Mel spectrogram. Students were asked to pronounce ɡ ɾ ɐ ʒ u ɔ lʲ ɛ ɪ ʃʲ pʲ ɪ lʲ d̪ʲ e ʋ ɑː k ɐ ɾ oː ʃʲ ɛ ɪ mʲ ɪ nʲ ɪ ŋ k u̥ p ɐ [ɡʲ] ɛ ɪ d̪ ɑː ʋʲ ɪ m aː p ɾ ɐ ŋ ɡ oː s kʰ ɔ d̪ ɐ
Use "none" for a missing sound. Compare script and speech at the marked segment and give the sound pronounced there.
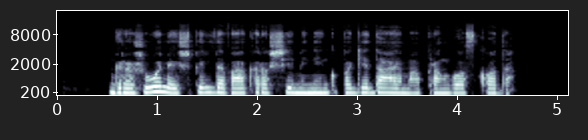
ɡʲ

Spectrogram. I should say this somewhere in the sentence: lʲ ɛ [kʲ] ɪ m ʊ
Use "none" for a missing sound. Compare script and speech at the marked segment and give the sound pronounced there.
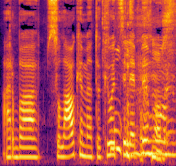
pʲ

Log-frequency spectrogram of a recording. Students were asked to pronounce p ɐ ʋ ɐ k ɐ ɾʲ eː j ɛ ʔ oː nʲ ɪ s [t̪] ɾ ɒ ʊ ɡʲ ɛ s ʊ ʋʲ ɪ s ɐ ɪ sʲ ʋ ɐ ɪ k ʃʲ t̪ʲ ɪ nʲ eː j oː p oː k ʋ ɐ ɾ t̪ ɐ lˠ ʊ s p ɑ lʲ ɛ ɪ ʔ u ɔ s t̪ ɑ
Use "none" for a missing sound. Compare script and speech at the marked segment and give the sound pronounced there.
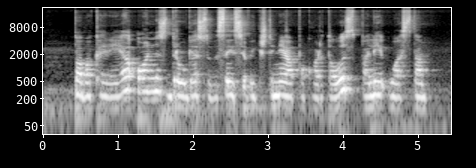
d̪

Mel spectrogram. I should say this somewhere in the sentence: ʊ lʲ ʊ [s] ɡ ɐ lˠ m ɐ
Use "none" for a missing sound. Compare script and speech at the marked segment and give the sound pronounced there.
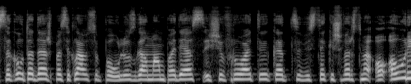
s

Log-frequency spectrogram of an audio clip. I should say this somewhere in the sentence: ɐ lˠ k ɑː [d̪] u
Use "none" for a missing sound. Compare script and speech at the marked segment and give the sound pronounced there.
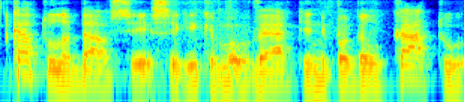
t̪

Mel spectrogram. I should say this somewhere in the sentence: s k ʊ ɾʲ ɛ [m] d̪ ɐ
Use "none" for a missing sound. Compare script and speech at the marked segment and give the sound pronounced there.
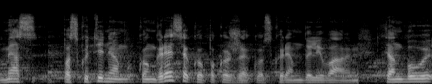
m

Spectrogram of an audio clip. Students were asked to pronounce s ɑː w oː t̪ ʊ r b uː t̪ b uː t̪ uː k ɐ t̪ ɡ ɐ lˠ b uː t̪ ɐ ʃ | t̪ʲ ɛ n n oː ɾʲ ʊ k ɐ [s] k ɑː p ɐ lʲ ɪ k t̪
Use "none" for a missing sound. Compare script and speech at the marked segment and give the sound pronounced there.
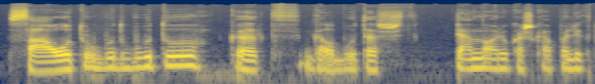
ʃ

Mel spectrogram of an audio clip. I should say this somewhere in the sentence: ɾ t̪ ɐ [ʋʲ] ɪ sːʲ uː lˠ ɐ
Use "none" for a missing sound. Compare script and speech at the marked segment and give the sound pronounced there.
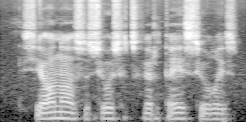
none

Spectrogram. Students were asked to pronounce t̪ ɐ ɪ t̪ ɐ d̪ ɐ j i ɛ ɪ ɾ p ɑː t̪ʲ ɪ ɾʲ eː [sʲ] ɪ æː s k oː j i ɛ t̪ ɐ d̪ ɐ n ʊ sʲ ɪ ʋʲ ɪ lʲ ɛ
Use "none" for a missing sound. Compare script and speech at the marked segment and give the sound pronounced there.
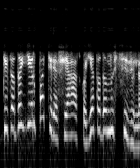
fʲ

